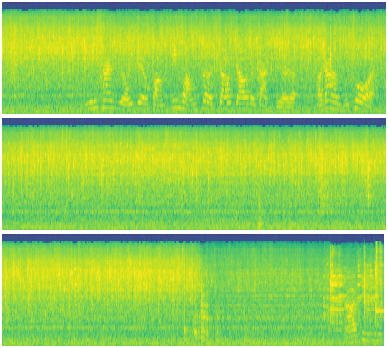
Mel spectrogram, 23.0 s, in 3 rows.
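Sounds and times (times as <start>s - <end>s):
chicken wings sizzling in oil: 0.0s - 23.0s.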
